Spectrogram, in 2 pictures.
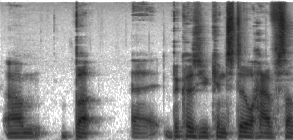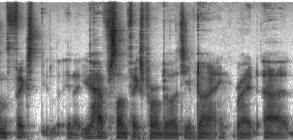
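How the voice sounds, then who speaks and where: A man's voice: lowish voice, level tone, normal speed, mellow. A man in his late twenties co-hosting a podcast, talking through ideas in a thoughtful, hedging way with many restarts. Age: 20s. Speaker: podcast co-host. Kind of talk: casual science discussion.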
